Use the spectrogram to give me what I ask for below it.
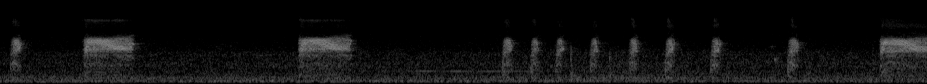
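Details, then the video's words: A squirrel gives harsh, buzzy, nasal bursts about half a second long at intervals, then a quick run of short, sharp chucks, then another buzzy burst; faint steady background hiss. "A squirrel making noises"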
